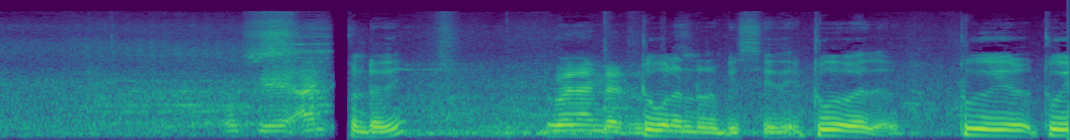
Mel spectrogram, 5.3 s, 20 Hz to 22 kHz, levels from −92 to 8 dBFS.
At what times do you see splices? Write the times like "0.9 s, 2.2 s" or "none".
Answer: 1.7 s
